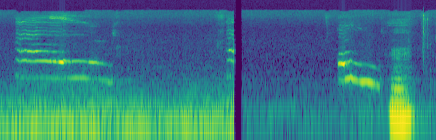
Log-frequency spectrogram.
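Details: Affectionate rescued black female cat, a former stray living in a warehouse, meowing while a person encourages it to eat. One long steady meow, a silence, then a shorter falling meow, followed by a brief burst of the person's voice.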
